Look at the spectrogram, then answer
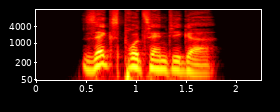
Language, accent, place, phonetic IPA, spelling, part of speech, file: German, Germany, Berlin, [ˈzɛkspʁoˌt͡sɛntɪɡɐ], sechsprozentiger, adjective, De-sechsprozentiger.ogg
- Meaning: inflection of sechsprozentig: 1. strong/mixed nominative masculine singular 2. strong genitive/dative feminine singular 3. strong genitive plural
